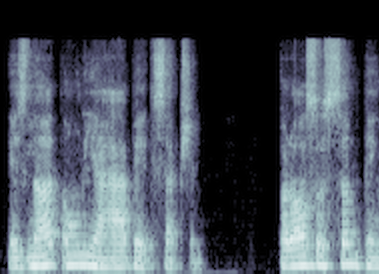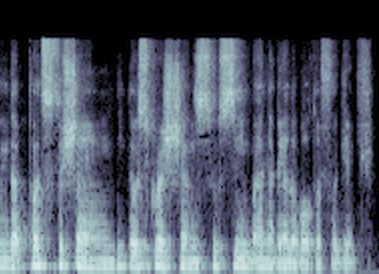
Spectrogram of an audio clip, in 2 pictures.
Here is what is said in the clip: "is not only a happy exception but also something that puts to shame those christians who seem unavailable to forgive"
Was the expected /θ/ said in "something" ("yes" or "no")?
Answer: yes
